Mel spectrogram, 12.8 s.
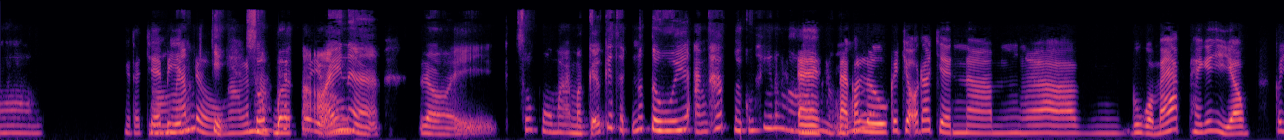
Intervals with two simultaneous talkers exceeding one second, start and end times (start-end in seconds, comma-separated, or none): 1.5-3.3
